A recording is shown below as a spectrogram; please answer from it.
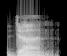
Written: done

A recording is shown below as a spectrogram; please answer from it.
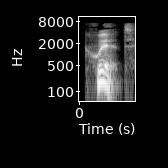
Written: quit

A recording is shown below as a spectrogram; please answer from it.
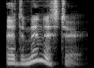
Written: administer

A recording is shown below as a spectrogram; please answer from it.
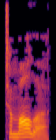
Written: tamala

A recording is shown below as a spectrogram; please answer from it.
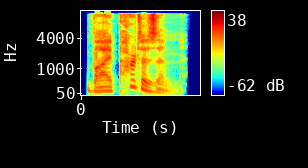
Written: bipartisan

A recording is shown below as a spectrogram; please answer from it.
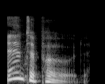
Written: antipode

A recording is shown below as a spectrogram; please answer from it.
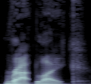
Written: ratlike

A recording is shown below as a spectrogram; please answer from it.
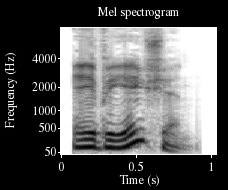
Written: aviation

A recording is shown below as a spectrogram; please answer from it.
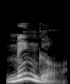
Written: mingle

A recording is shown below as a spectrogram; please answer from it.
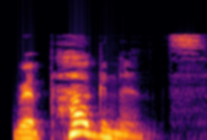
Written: repugnance

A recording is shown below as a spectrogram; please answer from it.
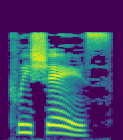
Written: cliches

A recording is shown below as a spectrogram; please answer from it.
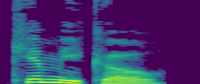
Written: kimiko

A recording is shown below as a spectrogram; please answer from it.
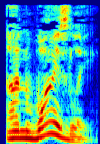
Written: unwisely

